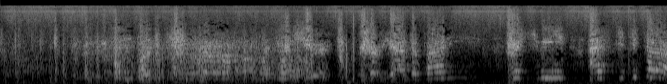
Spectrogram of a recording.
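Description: An elderly man speaks excitedly.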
